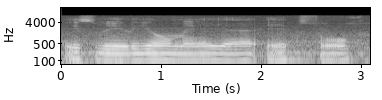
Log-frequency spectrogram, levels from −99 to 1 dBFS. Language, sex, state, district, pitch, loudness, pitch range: Hindi, male, Uttar Pradesh, Shamli, 105 Hz, -16 LUFS, 100-105 Hz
